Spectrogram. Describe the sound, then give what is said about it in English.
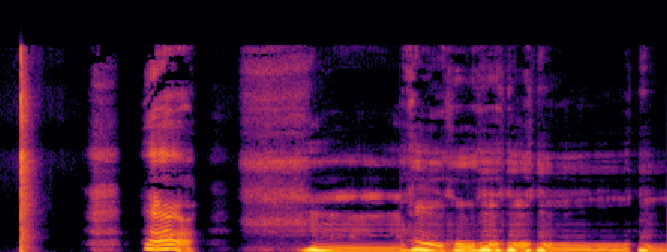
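A single quick, light, playful slap lands at the start, followed by breathy gasps and drawn-out whimpering, wordless vocal sounds. “What a cute little play slap.”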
